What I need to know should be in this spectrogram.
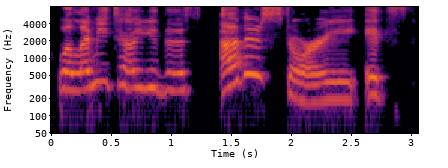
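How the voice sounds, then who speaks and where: A woman's voice: sits high, a little slow. A woman, a school board trustee, telling stories as a podcast guest and laughing often. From Texas. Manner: lively, laughs often, acts out dialogue. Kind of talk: conversational storytelling.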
